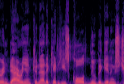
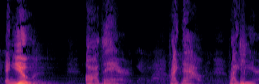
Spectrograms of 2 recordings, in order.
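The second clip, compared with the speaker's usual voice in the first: hushed preaching; 7 semitones lower, slower than usual. Real, not acted.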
